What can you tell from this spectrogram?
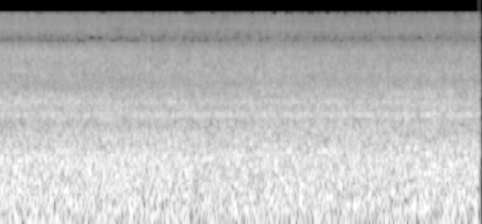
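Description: Fast mountain river rushing and splashing over boulders in shallow rapids, a loud, steady rush of water.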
